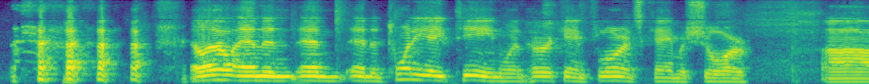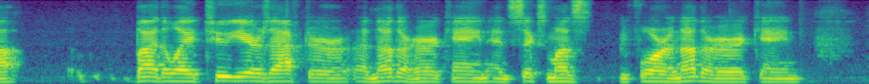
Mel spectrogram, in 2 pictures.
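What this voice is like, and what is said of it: North Carolina accent. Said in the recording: “I actually grew up in North Carolina ... I hear it in your accent.”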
